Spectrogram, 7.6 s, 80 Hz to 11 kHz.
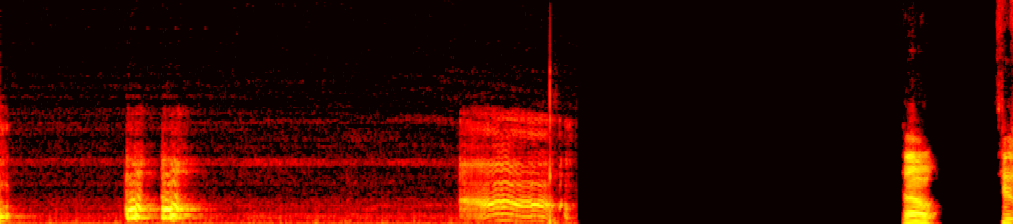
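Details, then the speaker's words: Croup (laryngotracheitis) in a young child, scenario of an EMS call for a sick child at 11 pm: two short harsh barking coughs, then strained high-pitched stridulous breaths and whimpering. "Laryngotracheitis. All right. Maybe better well known as croup."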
